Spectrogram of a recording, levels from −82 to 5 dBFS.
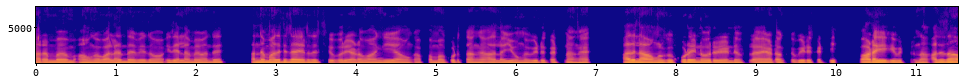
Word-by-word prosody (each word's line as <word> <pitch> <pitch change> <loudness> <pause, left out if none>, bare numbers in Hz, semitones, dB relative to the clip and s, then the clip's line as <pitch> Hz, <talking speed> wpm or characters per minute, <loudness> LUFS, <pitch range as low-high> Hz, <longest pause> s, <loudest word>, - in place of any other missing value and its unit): ஆரம்பம், 170 0 +1
அவங்க 150 +1 0
வளர்ந்த 160 +3 +1
விதம், 150 0 -1
இது 140 - 0
எல்லாமே 145 +3 -1
வந்து 165 +4 -1 0.4
அந்த 170 +2 +3
மாரிதான் 170 +1 +4
இருந்துச்சு. 155 -2 -2
ஒரு 135 0 0
இடம் 145 +2 -1
வாங்கி 145 0 -1
அவங்க 135 0 -5
அப்பா 140 +2 -10
அம்மா 140 0 -1
குடுத்தாங்க. 135 -1 -3
அதில 130 0 -1
இவங்க 135 0 -1
வீடு 135 0 -1
கட்டினாங்க. 125 -1 -4 0.6
அதில 160 +1 +6
அவங்களுக்கு 145 -1 +2
கூட 165 - +4
இன்னொரு 145 -1 +2
2 130 0 0
ஃப்ல 130 +1 -5 0.2
இடம் 140 +1 -3 0.2
வீடு 135 0 +1
கட்டி 125 +10 -5 0.4
வாடகைக்கு 140 -3 +5
விட்டுருந்தாங்க. 125 +1 -5
அதுதான் 195 +6 +5
145 Hz, 170 wpm, -23 LUFS, 130-160 Hz, 0.6 s, அதில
